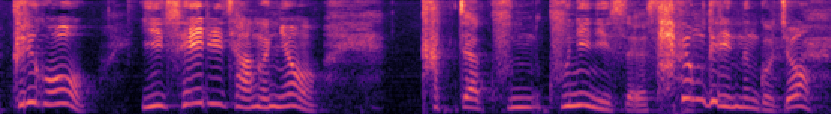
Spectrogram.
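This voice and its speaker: A woman's voice: high-pitched, sing-song, normal speed. A woman interpreting a sermon live, explaining and restating each point with fillers.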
